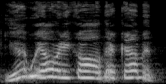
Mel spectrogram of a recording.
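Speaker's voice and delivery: high, loud, quick reply; high-pitched bystander. Retold or imitated. A bystander telling her help is coming, high and quick. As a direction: answer fast in a squeaky voice.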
